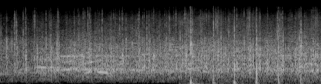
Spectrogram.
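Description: Applause in the German parliament: a steady wash of clapping from many people, with sharper individual claps standing out toward the end.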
